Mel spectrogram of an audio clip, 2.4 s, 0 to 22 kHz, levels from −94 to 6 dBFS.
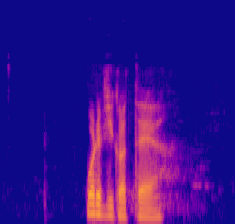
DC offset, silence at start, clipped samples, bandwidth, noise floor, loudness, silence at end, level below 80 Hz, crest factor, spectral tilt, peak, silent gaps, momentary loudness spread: under 0.1%; 0.9 s; under 0.1%; 7.6 kHz; -73 dBFS; -24 LUFS; 0.7 s; -64 dBFS; 22 dB; -7.5 dB/octave; -4 dBFS; none; 17 LU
